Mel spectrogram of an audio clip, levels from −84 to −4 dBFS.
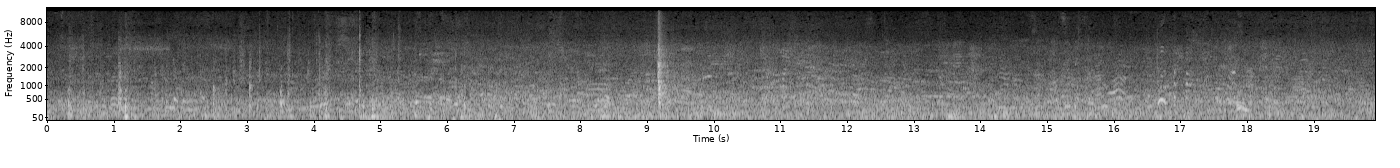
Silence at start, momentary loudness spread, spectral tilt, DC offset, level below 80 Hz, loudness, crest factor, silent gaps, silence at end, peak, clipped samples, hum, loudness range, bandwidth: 0 s; 5 LU; -6 dB/octave; under 0.1%; -36 dBFS; -29 LUFS; 24 dB; none; 0 s; -4 dBFS; under 0.1%; none; 3 LU; 11.5 kHz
